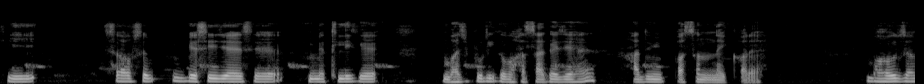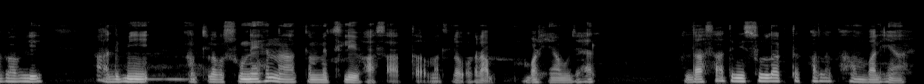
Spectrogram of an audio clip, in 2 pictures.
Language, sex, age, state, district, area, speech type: Maithili, male, 18-30, Bihar, Samastipur, rural, spontaneous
